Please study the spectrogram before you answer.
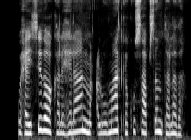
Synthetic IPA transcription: wɑħɑjsɪðɔːkʰɐlɛɦɛlaːnmɑʕluːmaːd̪kʰɐkʰʊsaːbsɐnt̪ʰɐlɐðɐ

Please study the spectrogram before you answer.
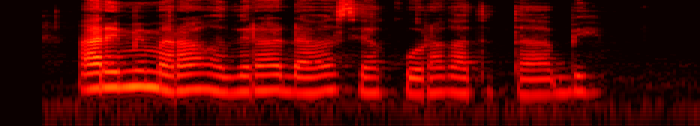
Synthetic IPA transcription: aɾimimaɾaɦoðɪɾadawasiakoɾaɣat̪ɪt̪abi

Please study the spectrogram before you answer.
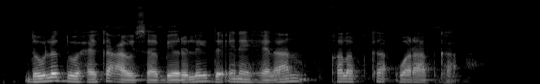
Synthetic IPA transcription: d̪ɔwlɐd̪ʊwɑħɑjkʰɐʕɑːwɪsaːbɛːɾɪlɛjd̪ɐʔɪnɛjɦɛlaːnqɑlɐbkʰɐwɑɾaːbkʰɐ̰

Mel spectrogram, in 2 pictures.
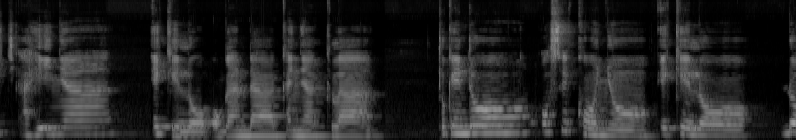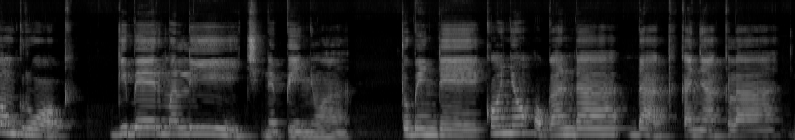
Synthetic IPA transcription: t͡ʃaɦɪɲa | ekeloʔɔɡandakaɲakla | tokendoːsekɔɲɔekelo | doŋɡɾwɔk | ɡɪbɛrmalit͡ʃnɛpɪɲwa | tobendekɔɲɔʔɔɡandadakːaɲakla

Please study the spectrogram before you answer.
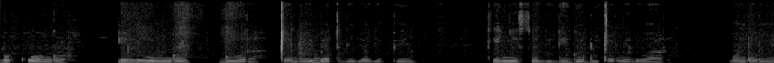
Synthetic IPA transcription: mɔkwɔŋɡo | ilwoŋɡo | buɾakendoibɛtɡɪd͡ʒɔɡɪpiɲ | kɪɲisoɡɪɡiɡodutomɪdwaɾɔ | mɔndɔm

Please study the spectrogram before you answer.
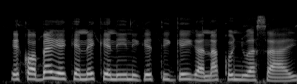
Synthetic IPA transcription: ɣekɔbɛɣekenekeniniɣetiɡeiɣanakoɲwasai

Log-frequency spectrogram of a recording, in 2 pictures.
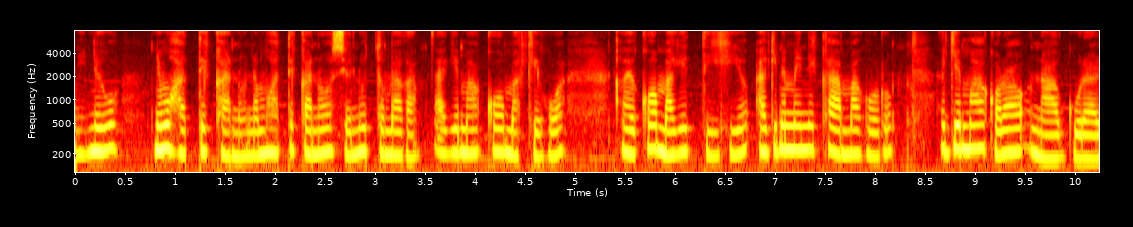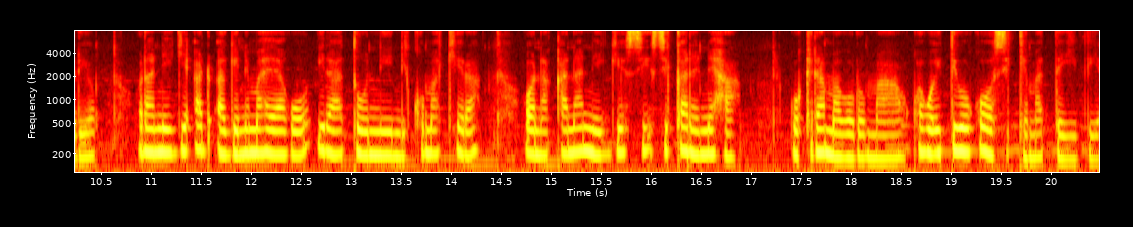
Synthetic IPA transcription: ineɣo | nemoɦatekanɔnamohatekanɔsijɔnotomaɣaaɣemakɔmakʰeɣwa | naɣekɔmaɣetihiɔaɡenemɛnekamaɣoɾoaɡemaːkɔɾanaɡuɾaɾeɔ | ɔnaniːɡeʔadoʔaɡenemaɦɛjaɣwɔiɾatoninikʰomakʰeɾa | ɔnakananiːɡesisikaɾɛnɛhaɣokeɾamaɣoɾomaɔkwaɣwɔitiɣokɔsikematɛiðia

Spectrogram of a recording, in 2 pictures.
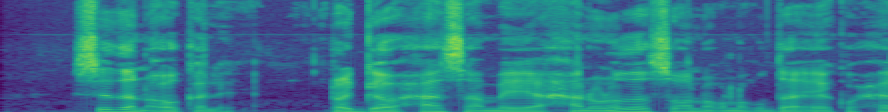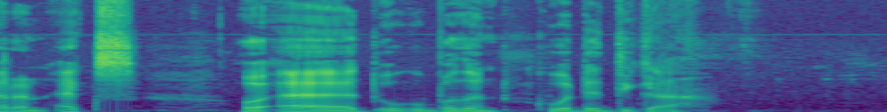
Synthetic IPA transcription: sɪðɐnɔːkʰɐlɛ̰ | rɐɡɐwɑħɑːsaːmɛːjaħɑnʊːnɐðɐsɔːnɔqnɔqd̪ɐʔɛːkʰʊħɪɾɐnɛks | ɔːʔaːd̪ʊɣʊbɐðɐŋkʰʊwɐɖɐd̪ɪɡɐɐh

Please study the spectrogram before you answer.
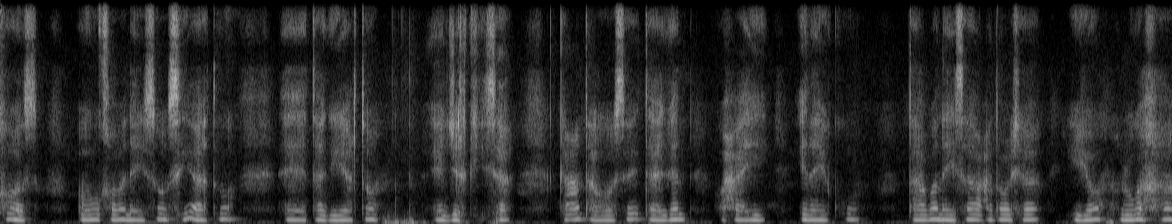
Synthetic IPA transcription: hɔːs | ʊɣʊqɑβɐnɛjsɔsɪaːt̪ʰɔ | ɛt̪ʰaːɣjɛrt̪ʰɔ | ɛːt͡ʃɪrkʰiːsɐɡ̥ɑʕɑnt̪ʰɐhɔːsɛt̪ʰaːɣɐnwɑħɑ | ɪnɛjkʰʊ | t̪ʰaːβɐnɛjsaʕɑðɔːʃɐ | ijɔlʊɣɐhɐ

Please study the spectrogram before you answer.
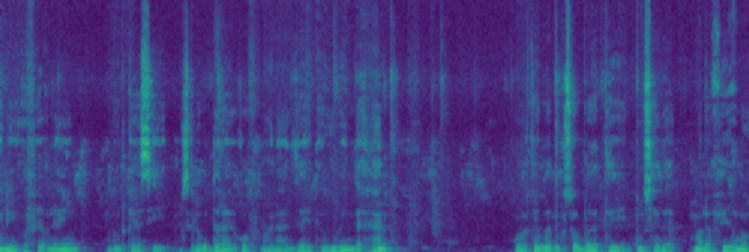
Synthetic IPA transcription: ʔɪnɛjʔʊfiːʕnɛn | ɡuːrkʰaːsḭmɪsɛlɐɣʊd̪ɐɾaːjɔqɔfmɑʕnɐɦɐzaːʔɪ̰d̪ʊɣʊβɛjnd̪ɐɐɦaːn | wɑːqɑjbhɐd̪ɪkʰʊ̥sɔːbɐðɐt̪ʰɛjbʊlʃɐðɐmɐnɐfiːʕnɔ

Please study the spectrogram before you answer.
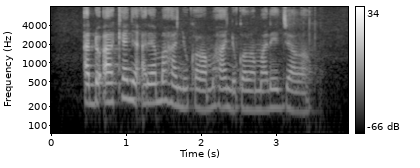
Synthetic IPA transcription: adɔʔakɛɲaʔaɾɪamaɦaɲʊkaɣamaɦaɲʊkaɣamaled͡ʒaɣa

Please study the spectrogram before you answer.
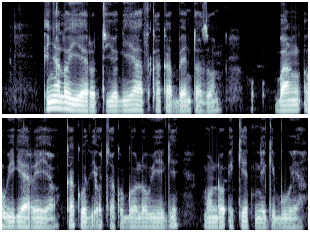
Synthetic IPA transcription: ɪɲalɔjɛɾɔtijoɡɪjat̪kakabɛntazɔn | baŋwiɡɪaɾɪjɔkakod̪ḭɔt͡ʃakɔɡɔlowiɡɪ | mɔndɔʔeketneɡɪbuja

